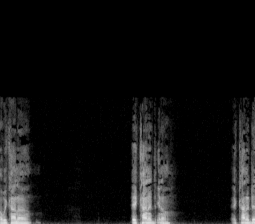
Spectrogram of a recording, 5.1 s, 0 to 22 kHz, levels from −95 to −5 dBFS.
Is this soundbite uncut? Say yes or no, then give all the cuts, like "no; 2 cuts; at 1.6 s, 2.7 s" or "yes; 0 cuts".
no; 1 cut; at 3.1 s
